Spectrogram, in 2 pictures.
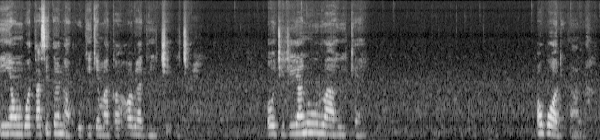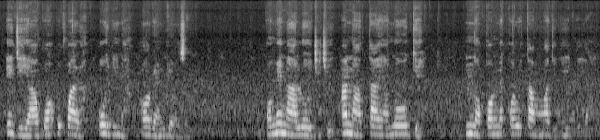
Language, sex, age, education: Igbo, female, 30-45, primary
